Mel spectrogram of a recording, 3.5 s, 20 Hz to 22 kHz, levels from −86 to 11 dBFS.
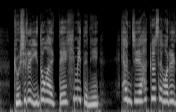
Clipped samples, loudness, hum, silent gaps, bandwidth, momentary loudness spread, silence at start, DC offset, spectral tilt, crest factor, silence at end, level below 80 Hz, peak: under 0.1%; -24 LUFS; none; none; 16.5 kHz; 5 LU; 0.2 s; under 0.1%; -3.5 dB/octave; 14 dB; 0 s; -50 dBFS; -10 dBFS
